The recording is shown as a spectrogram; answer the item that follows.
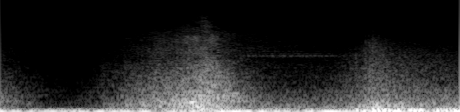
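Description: Cinematic logo-sting sound design: a loud, steady deep rumble with a whoosh that swells and fades about a second in, and a second, shorter whoosh near the end.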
